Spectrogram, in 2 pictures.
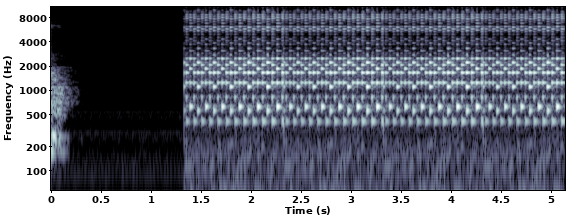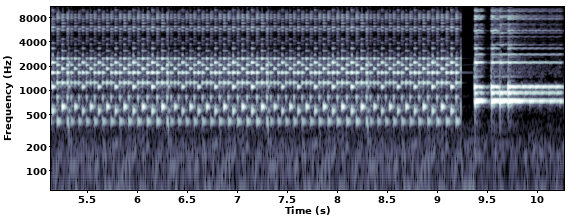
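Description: Edited-in electronic sound effect for a random pick: a fast-repeating, ringing jingle starts about a second in and runs steadily for about eight seconds. It cuts off suddenly and gives way to a few short, bright chimes as the pick lands.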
